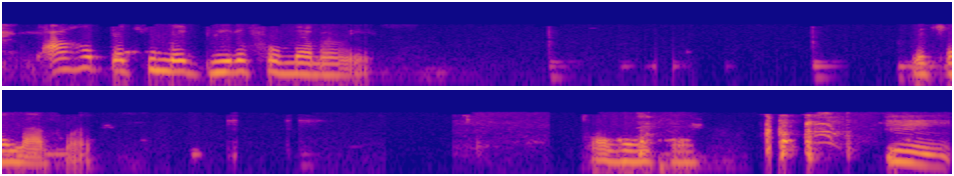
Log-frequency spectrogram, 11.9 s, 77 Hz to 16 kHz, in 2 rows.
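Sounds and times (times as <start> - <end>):
speech: 0.3 - 2.4, 5.1 - 6.6, 9.6 - 11.8
faint breathy sounds: 8.8 - 9.4
person coughing in short harsh bursts: 9.9 - 11.8.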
